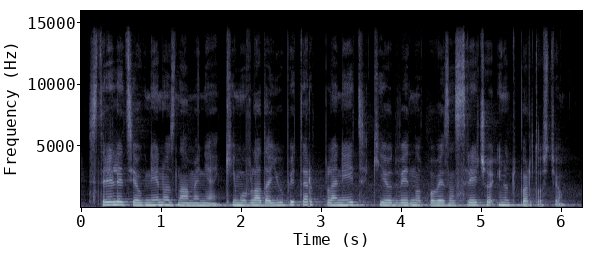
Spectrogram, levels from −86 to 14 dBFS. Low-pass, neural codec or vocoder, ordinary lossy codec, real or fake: 14.4 kHz; none; none; real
